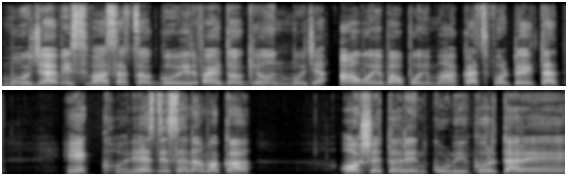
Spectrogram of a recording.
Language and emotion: Goan Konkani, disgusted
